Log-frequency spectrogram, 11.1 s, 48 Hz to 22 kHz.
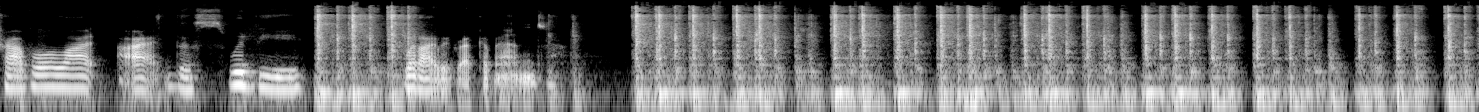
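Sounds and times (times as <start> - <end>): manual typewriter keys clacking: 2.4 - 3.2, 4.1 - 11.0.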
